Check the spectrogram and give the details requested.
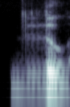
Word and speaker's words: do: do acuerdense do y Cómo se pronuncia du Aunque es do pero se pronuncia do do you have a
